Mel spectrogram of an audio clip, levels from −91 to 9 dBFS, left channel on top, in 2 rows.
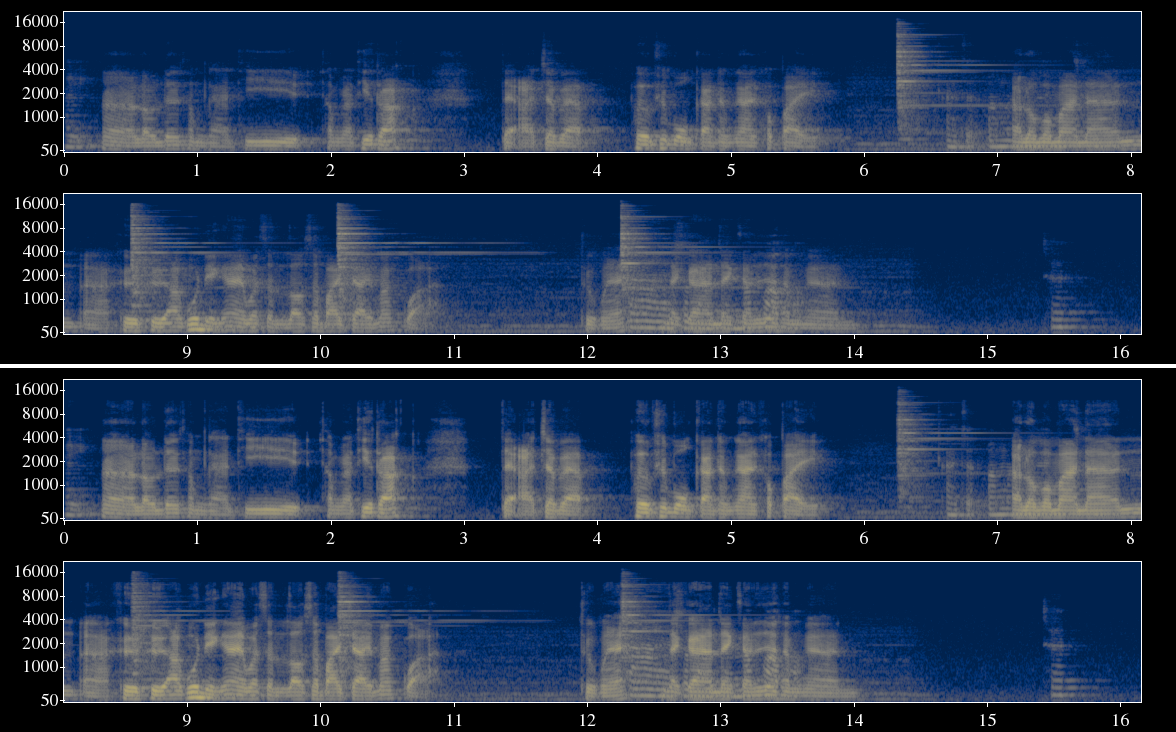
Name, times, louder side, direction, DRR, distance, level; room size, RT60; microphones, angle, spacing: voice 1, 0.3-3.0 3.3-3.9 4.3-5.7 7.1-10.9 11.9-14.0, right 5 dB, 65° right, 0.5 m, -30 dB
sound 1, 5.9-14.4, left 2 dB, 90° left, 4.1 m, -41 dB
voice 2, 6.6-7.9 9.0-9.6 12.2-13.6 15.4-15.6, right 2 dB, 35° right, 1.2 m, -40 dB
8.9 x 6.5 x 8.1 m
head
